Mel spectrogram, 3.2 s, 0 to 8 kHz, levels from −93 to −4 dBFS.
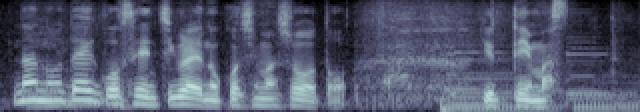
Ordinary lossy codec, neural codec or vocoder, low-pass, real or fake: none; none; none; real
